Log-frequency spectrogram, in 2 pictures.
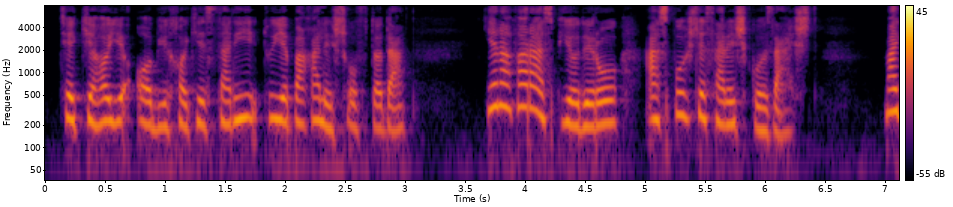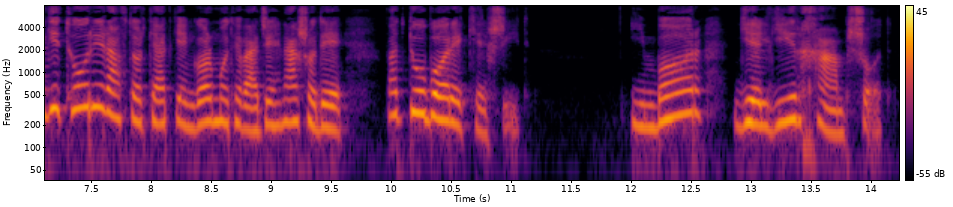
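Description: A woman narrating a story in a steady storytelling voice, shifting expressively from line to line. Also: a little high. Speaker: audiobook narrator.

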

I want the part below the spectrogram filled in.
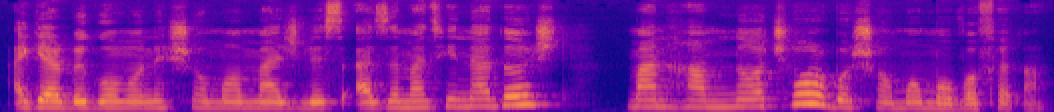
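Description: A woman's voice: medium pitch, warm tone, lightly acted. Woman doing a sly boastful talking tomcat. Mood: playful. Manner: playful, mock-humble.

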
